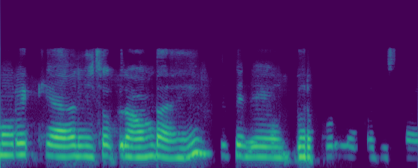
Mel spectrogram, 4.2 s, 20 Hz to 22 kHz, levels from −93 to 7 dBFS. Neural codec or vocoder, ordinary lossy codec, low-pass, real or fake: codec, 16 kHz, 2 kbps, X-Codec, HuBERT features, trained on balanced general audio; none; none; fake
